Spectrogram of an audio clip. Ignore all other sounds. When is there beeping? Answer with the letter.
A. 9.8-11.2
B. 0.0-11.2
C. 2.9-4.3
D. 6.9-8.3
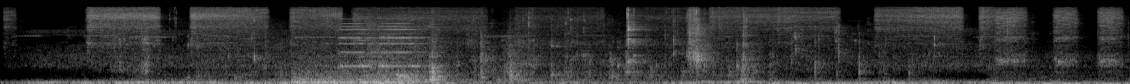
C.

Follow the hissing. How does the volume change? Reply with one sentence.
The loudness of the hissing goes down, then up.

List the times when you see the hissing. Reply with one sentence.
You can hear the hissing from 0.0 to 11.2 s.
